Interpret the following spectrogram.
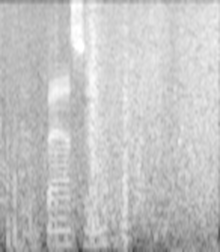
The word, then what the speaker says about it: Basim: Oh, how the blood will Let's go explore that other area now before we report back to Basim Bass. That's how they normally pronounce it is bass.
